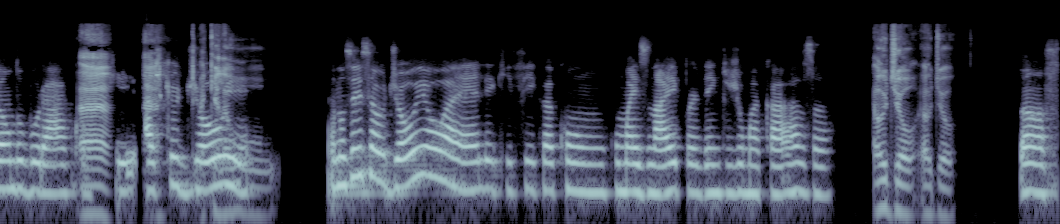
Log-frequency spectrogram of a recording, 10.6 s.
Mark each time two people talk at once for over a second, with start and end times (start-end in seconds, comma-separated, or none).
0.8-2.6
